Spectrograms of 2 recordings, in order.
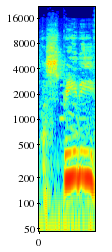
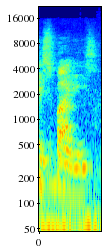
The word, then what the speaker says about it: spiedie: And the Speedy is spelled S-P-I-E-D-I-E. – Yes. My pet peeve is when people spell it wrong, incorrectly. – Or say Spideys.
